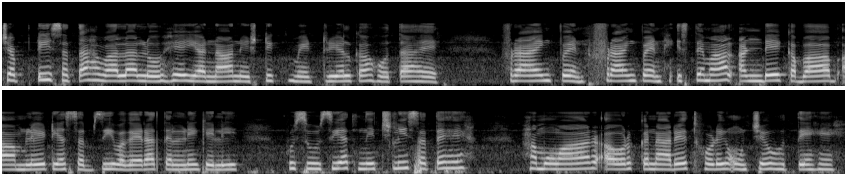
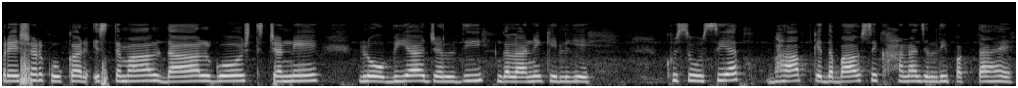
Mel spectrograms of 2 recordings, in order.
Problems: none marked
